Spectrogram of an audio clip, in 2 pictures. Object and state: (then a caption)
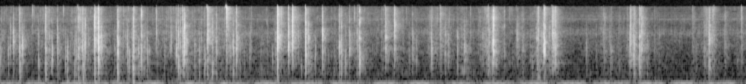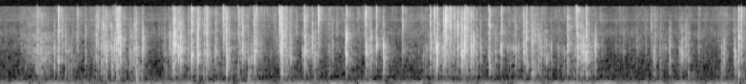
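Plastic-wrapped bath sponge, crinkled. Long almond-shaped nails scratch and crinkle the clear plastic wrapper over a bath sponge, making a dense run of sharp, bright crackles and rustles. The crinkling comes in quick clusters with slower pauses between them, over a steady low hum.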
